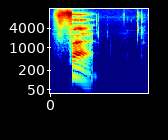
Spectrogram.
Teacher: Fa ini keluar antara gigi bawah dan bibir atas. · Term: huruf fa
